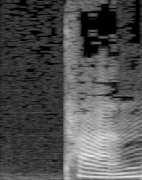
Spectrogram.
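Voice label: "tan", Mandarin Chinese pinyin, third tone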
